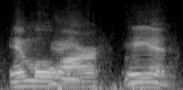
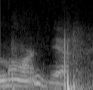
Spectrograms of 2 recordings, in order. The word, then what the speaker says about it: Moran: That's Not Moran, Morn. That's unusual because that happens to be my mother's maiden name also, Was it? and pronounced the same way. They never pronounced it Moran, they pronounced it Morn.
